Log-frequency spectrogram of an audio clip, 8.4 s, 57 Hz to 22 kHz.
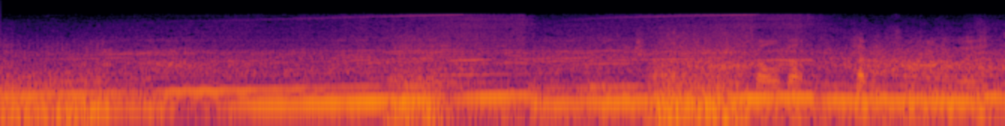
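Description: A Nissan S15 Silvia in a driving game revs and shifts repeatedly, its engine note climbing and dropping through gears in a steady loud drone while someone talks over it.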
